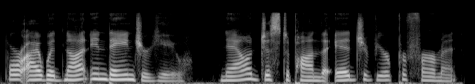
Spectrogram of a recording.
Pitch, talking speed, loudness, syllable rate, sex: 195 Hz, 175 wpm, -18 LUFS, 4.8 syllables/s, female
